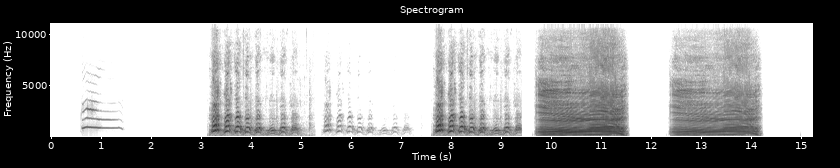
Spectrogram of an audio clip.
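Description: A cat's short meow about half a second in, then a small dog giving two runs of quick, rapid yaps, then two long cow moos that rise and fall in pitch, about two seconds each and the loudest sounds.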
